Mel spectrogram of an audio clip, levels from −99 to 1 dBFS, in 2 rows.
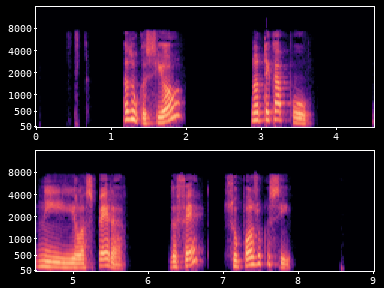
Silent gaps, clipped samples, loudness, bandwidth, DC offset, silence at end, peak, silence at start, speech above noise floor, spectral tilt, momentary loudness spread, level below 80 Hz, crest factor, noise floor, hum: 1.99-2.86 s, 3.76-4.48 s, 5.76-6.27 s, 6.81-7.00 s; under 0.1%; -18 LUFS; 7.8 kHz; under 0.1%; 1.15 s; 0 dBFS; 1.15 s; over 73 dB; -5.5 dB/octave; 13 LU; -60 dBFS; 20 dB; under -90 dBFS; none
